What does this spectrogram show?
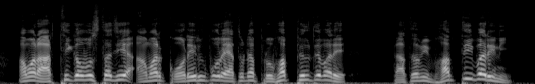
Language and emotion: Bengali, surprised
